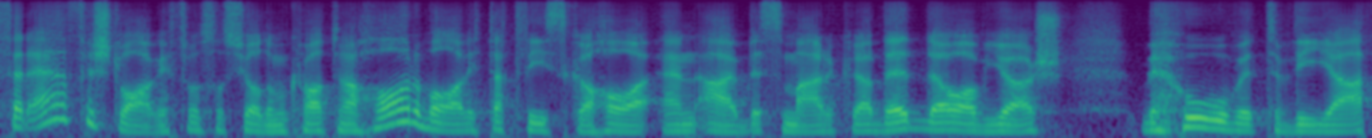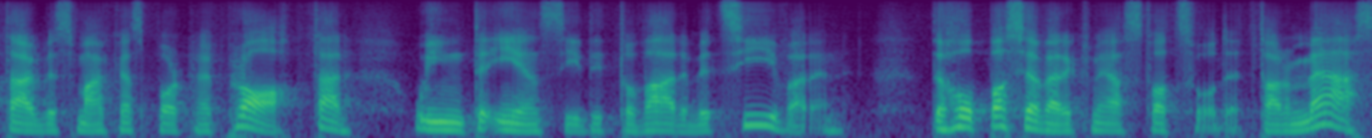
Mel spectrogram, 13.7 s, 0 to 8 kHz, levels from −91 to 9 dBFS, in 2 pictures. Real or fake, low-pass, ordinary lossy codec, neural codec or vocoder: fake; none; none; codec, 16 kHz, 0.3 kbps, FocalCodec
